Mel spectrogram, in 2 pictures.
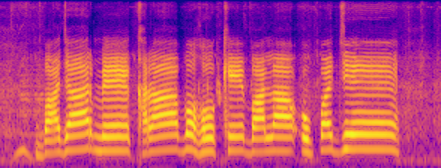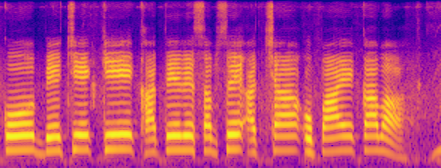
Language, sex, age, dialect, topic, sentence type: Bhojpuri, male, 25-30, Northern, agriculture, statement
